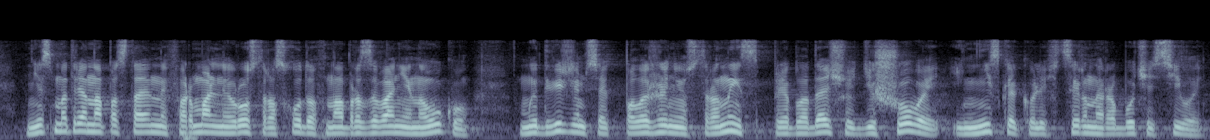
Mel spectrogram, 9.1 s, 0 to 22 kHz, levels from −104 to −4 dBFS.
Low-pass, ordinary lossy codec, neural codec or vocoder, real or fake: none; none; none; real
